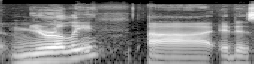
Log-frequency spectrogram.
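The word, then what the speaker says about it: Mural.ly: it off because i think it's fantastic called murali uh it is spelled m-u-r-a-l-l-y um we'll post the slides and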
